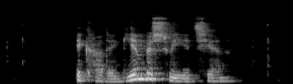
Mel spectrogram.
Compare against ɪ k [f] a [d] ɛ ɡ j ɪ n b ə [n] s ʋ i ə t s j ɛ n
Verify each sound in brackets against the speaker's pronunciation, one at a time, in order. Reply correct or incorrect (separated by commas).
incorrect, correct, incorrect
